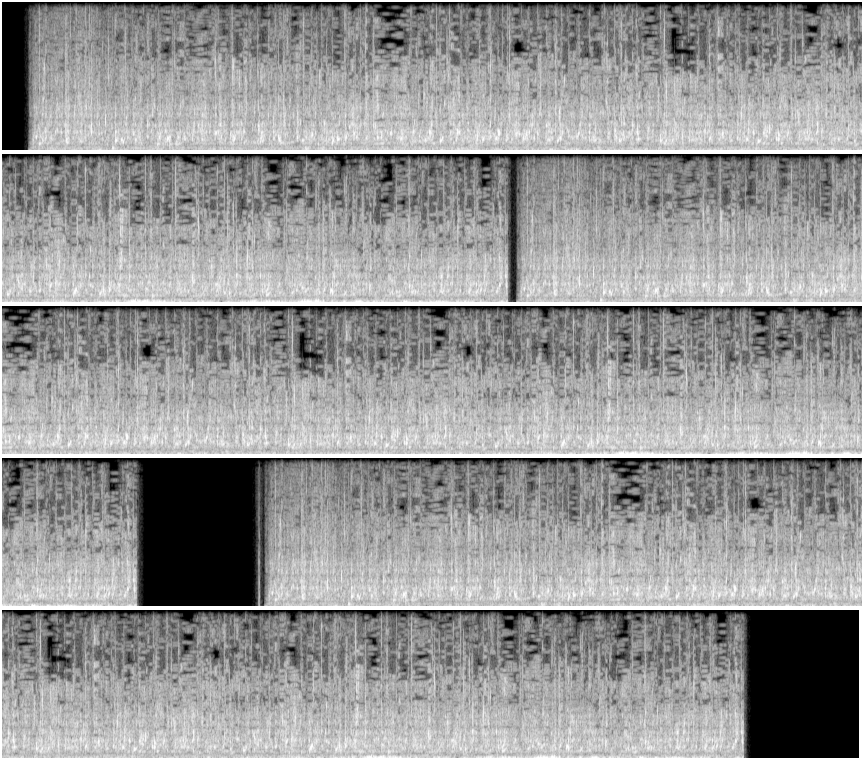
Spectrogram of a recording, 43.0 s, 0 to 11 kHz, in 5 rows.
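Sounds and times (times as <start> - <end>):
running water splashing: 0.3 - 27.2, 28.4 - 41.9.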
